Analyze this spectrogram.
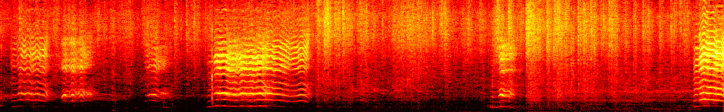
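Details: Playful baby goats jumping on a farm; bursts of tremulous, wavering bleats, one long loud call around three seconds, others shorter and spaced out, with soft rustling between.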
